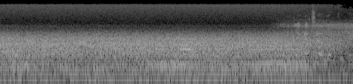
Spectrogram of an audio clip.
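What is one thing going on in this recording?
A jet airliner roars overhead in the distance.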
